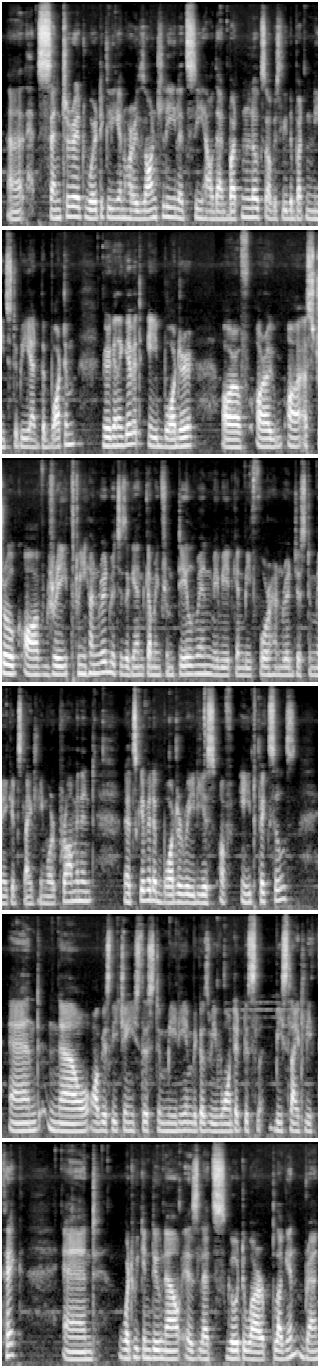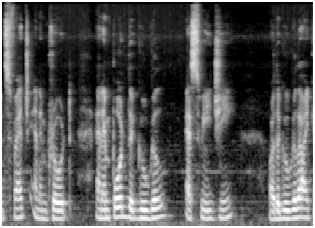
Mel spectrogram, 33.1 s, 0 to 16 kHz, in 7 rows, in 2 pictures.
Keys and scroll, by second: 2.0 super+3, 2.8 super+2, 3.8 super+Down, 4.2 super+Down, 4.3 super+3, 4.8 super+2, 6.3-9.2 typing, 10.3 Return, 10.9 super+Return, 11.0 super+3, 12.1 super+2, 14.6 super+3, 15.3 super+2, 17.0 8, 17.2 Home, 17.4 super+3, 18.5 super+2, 18.8 super+z, 22.0 super+3, 22.8 super+2, 25.1 alt+z, 27.1 shift+super+p, 27.3-30.7 typing, 30.3 super+g, 30.9 Return.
